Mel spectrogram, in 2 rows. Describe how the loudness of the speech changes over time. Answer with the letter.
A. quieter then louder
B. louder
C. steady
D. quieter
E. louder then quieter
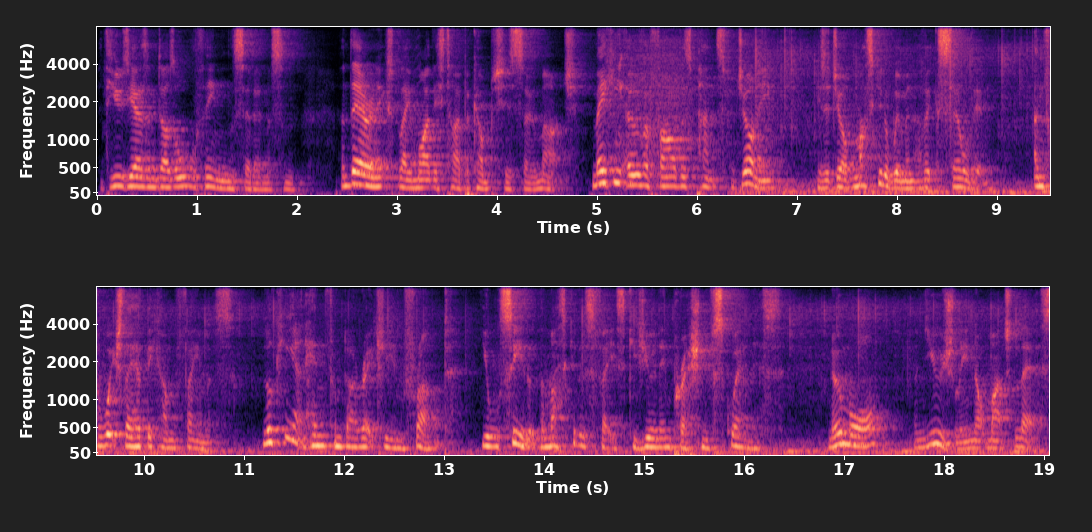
C.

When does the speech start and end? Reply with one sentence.
The speech can be heard from 0.0 to 19.0 s.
